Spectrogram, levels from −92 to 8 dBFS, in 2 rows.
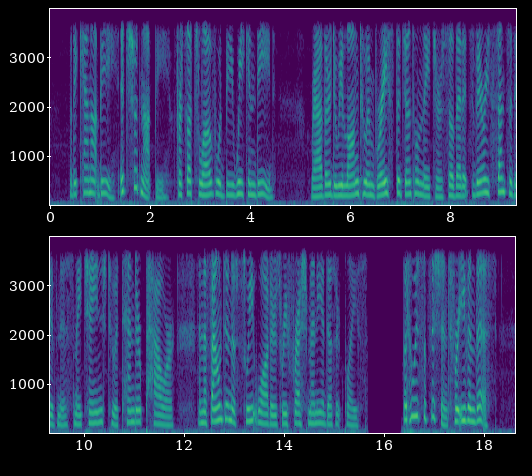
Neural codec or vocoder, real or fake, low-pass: vocoder, 44.1 kHz, 128 mel bands every 256 samples, BigVGAN v2; fake; 3.6 kHz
